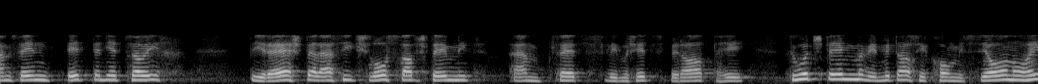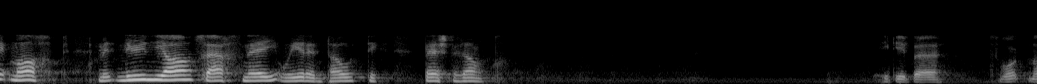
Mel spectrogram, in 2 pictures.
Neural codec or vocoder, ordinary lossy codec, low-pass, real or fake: codec, 16 kHz, 2 kbps, FunCodec, trained on LibriTTS, 25 frames a second; AAC, 16 kbps; 7.2 kHz; fake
